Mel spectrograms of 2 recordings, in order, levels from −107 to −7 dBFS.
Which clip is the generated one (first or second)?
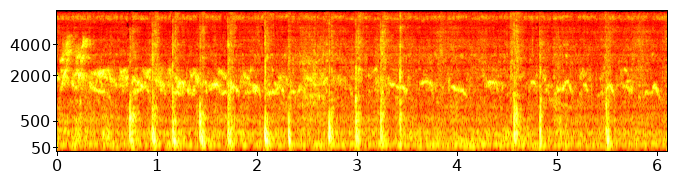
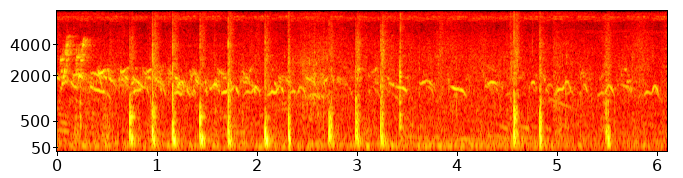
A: first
